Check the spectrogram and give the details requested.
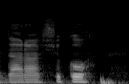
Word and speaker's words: دارا شکوہ: میں نے دارا شکوہ لکھا تھا اور انہوں نے مستند حوالوں کے ساتھ لکھا ہے دارا شکوہ. صحیح تلفظ ہے.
